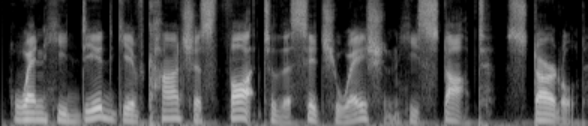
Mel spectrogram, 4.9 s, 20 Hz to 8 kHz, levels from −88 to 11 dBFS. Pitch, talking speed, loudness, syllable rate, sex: 100 Hz, 145 wpm, -21 LUFS, 3.7 syllables/s, male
